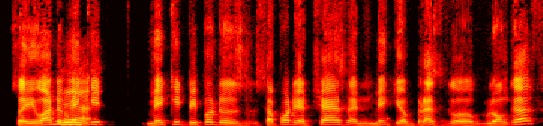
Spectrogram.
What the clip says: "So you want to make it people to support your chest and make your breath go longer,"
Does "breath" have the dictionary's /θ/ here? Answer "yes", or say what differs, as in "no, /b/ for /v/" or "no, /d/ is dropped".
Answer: no, /s/ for /θ/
